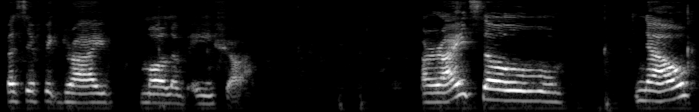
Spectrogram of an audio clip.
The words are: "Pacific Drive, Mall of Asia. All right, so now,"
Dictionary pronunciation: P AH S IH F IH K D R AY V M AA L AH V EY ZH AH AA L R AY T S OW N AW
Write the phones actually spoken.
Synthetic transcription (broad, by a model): P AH S IH F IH K D R AY V M AA L AH V EY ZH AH AA L R AY T S OW N AW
